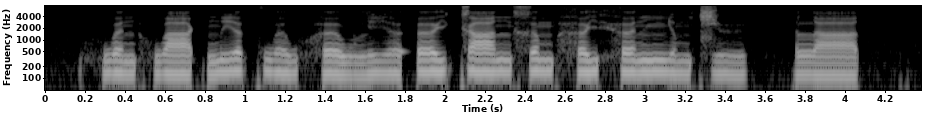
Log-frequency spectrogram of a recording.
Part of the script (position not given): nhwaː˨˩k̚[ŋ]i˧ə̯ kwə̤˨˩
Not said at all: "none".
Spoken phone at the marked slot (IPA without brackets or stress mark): m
